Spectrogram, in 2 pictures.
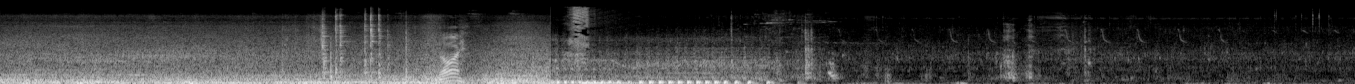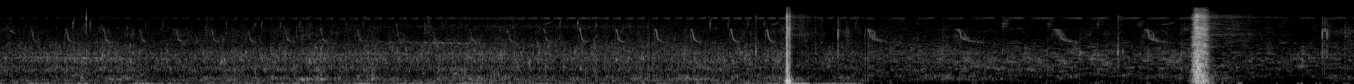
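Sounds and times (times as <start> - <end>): faint rural outdoor background: 5.5 - 27.0
sharp snap: 21.4 - 21.7, 25.5 - 26.0.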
